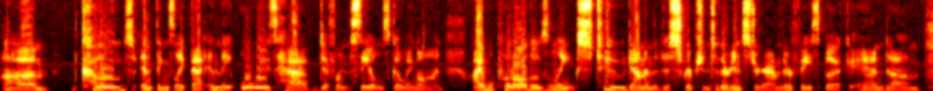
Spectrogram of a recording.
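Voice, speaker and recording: Noticeable background noise sits behind a woman speaking at a fairly slow pace. Her pitch is medium and her intonation fairly even. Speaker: vape product reviewer. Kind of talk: product review. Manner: casual, many fillers (um).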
